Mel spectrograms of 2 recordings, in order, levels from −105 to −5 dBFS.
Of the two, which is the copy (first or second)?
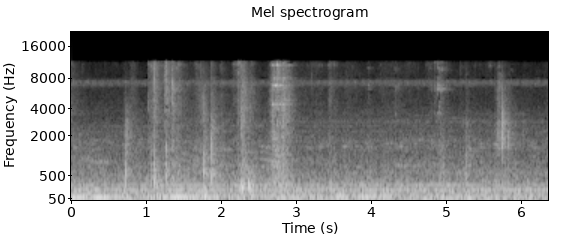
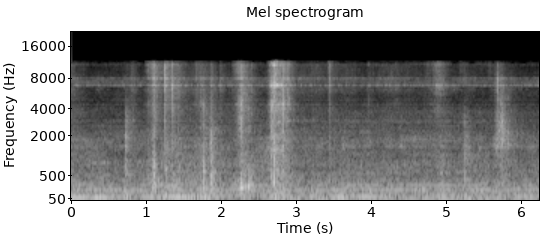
second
